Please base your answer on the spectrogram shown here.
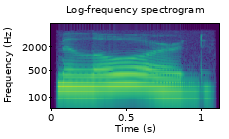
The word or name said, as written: milord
